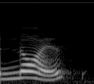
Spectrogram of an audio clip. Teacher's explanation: When you say noise, again I am giving more force towards the O vowel, OI are the two vowels here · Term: falling vowel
